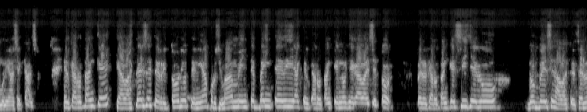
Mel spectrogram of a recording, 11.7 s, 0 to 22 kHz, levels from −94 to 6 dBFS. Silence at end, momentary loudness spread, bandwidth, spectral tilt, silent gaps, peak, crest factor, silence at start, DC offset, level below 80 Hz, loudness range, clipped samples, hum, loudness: 0 s; 6 LU; 14 kHz; -6.5 dB/octave; none; -12 dBFS; 10 dB; 0 s; under 0.1%; -64 dBFS; 2 LU; under 0.1%; none; -23 LUFS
